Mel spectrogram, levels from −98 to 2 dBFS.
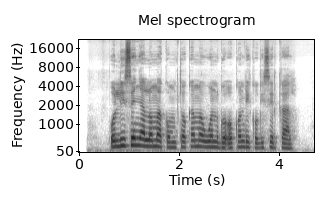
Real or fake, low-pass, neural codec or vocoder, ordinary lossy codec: real; none; none; none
